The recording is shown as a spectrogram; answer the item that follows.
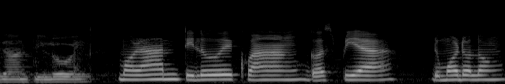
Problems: none marked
